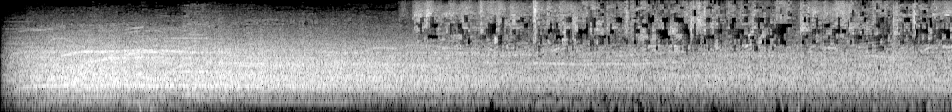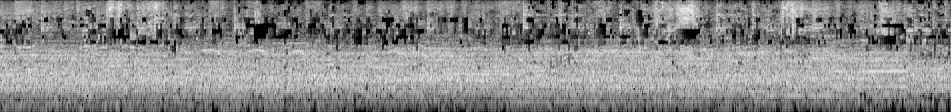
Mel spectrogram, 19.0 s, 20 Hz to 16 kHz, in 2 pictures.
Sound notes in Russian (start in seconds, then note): 1.3 ликование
